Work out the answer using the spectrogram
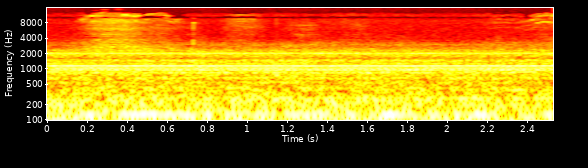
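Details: Chinese diesel-fired combination RV furnace and water heater in a cold bus with new ducting, fan on high: steady low hum with even fan whoosh, no ticking or surging; normal running.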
